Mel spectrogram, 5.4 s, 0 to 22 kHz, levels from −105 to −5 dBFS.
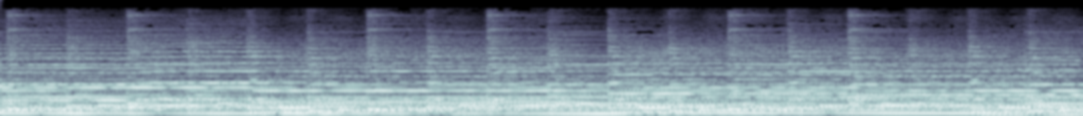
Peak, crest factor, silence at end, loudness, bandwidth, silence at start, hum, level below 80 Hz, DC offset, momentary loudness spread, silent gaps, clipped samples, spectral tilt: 0 dBFS; 12 dB; 0 s; -14 LUFS; 13.5 kHz; 0 s; none; -34 dBFS; under 0.1%; 2 LU; none; under 0.1%; -8 dB/octave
